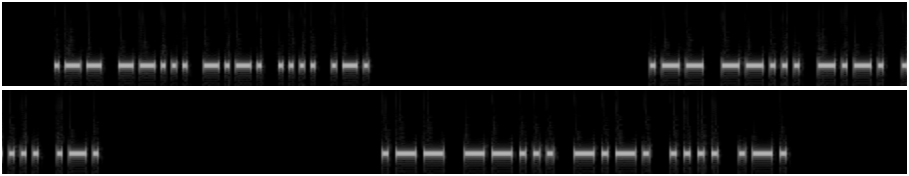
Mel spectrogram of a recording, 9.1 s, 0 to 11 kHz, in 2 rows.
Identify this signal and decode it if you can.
Morse code, heard as a keyed tone, about 36 wpm, 700 Hz. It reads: W7CHR W7CHR W7CHR
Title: Speed Racing - USA 1x3 Call Signs 30wpm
